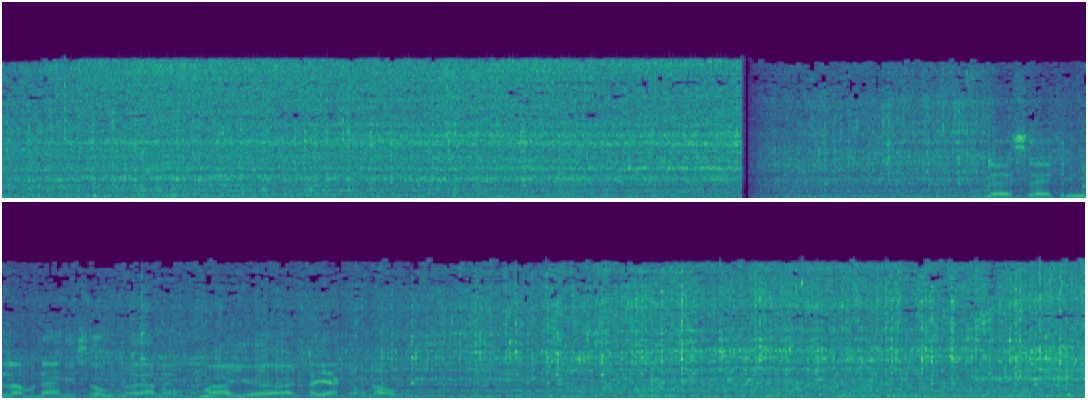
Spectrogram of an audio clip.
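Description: A combine harvester engine rumbles steadily close by.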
